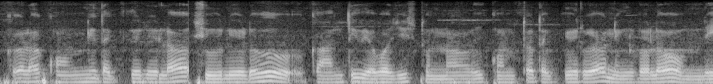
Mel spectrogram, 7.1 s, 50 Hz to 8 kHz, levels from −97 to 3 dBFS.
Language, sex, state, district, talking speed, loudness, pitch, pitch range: Telugu, male, Andhra Pradesh, Srikakulam, 65 wpm, -17 LUFS, 120 Hz, 115-130 Hz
